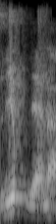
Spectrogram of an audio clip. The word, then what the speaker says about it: Ljubljana: I tried my best to get to know the pronunciation of this. It's Ljubljana, is it? Perfect.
